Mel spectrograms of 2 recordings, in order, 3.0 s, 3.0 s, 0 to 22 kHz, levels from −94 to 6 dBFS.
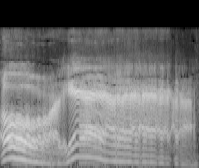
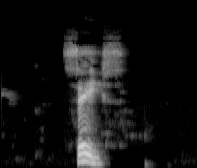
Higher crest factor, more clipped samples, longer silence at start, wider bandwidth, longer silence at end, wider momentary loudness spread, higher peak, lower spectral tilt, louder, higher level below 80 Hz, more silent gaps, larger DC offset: second, 12 dB vs 22 dB; neither; second, 0 s vs 1 s; first, 11 kHz vs 9.2 kHz; second, 0.05 s vs 1.15 s; second, 7 LU vs 18 LU; about the same, 0 dBFS vs -2 dBFS; second, -3 dB/octave vs -4.5 dB/octave; first, -11 LUFS vs -18 LUFS; first, -52 dBFS vs -68 dBFS; neither; neither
